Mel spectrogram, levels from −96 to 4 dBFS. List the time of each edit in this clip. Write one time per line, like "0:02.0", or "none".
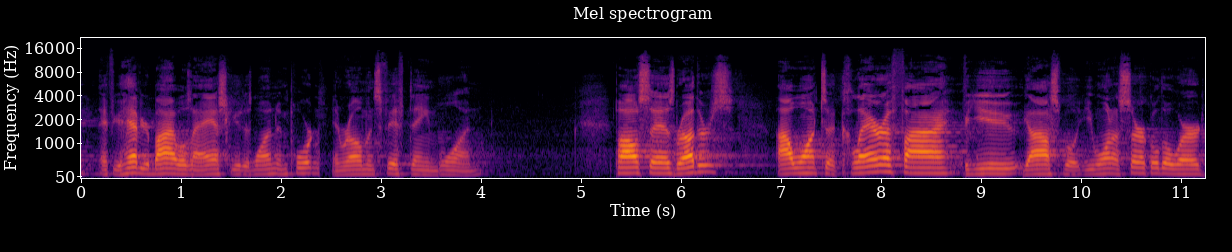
0:01.1
0:01.7
0:02.4
0:03.6
0:05.9
0:08.8
0:09.4

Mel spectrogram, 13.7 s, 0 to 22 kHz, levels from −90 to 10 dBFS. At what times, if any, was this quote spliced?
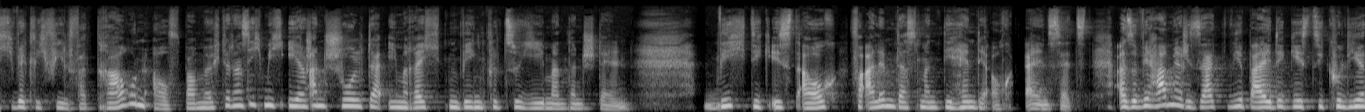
0:02.5
0:03.1
0:11.8

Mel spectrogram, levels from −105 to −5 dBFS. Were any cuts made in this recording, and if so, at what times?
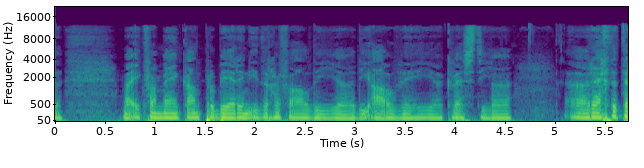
0:04.4

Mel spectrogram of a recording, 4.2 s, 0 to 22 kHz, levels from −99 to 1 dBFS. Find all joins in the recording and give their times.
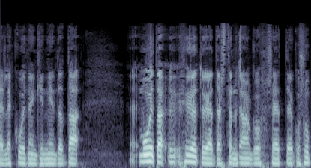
0:01.9
0:03.2

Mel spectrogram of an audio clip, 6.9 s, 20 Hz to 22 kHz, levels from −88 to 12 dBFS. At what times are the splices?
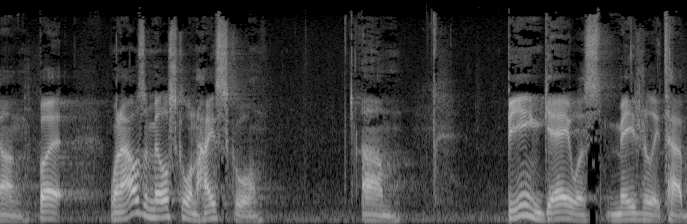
none

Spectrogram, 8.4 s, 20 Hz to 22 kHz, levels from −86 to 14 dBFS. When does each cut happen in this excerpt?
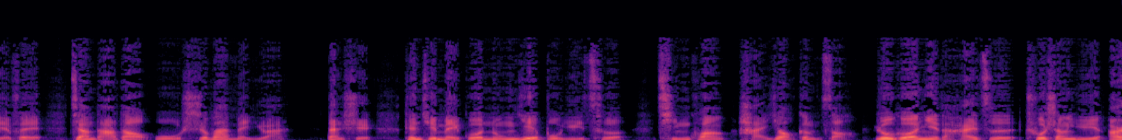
0:02.3
0:06.5

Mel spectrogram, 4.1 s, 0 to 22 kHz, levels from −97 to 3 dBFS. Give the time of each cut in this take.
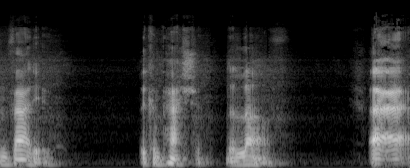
0:02.3

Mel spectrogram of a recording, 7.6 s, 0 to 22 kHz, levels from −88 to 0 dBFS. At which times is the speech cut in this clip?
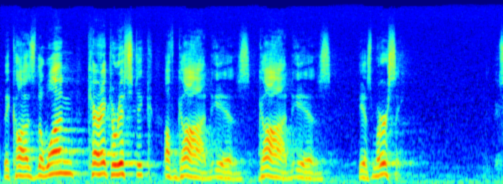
0:03.9

